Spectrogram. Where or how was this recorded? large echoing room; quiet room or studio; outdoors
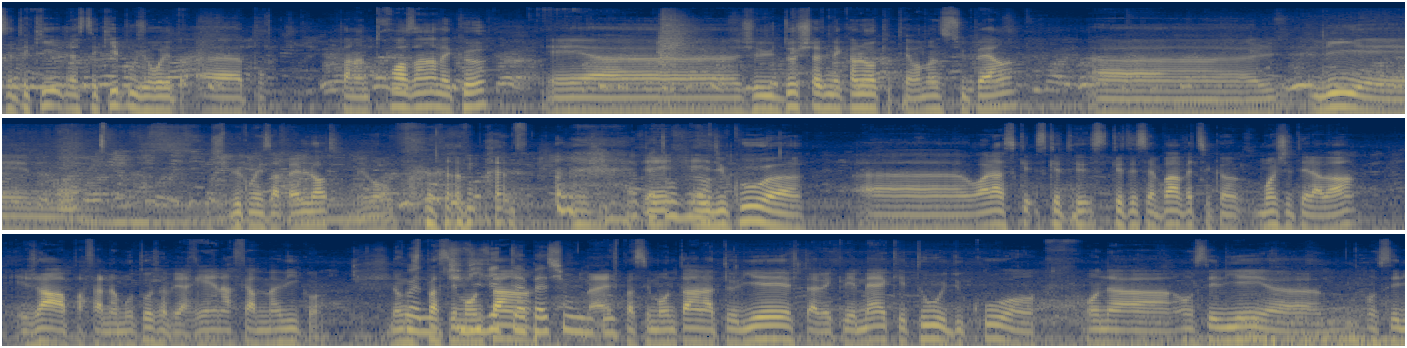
outdoors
